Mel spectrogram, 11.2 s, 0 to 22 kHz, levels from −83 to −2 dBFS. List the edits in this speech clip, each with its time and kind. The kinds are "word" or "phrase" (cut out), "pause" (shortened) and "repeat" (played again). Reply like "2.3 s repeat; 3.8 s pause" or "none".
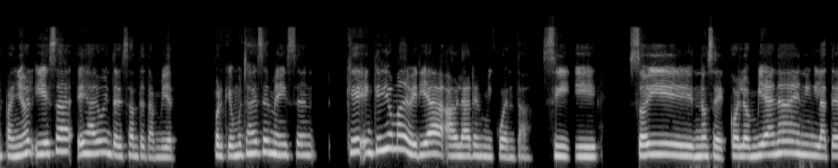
none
